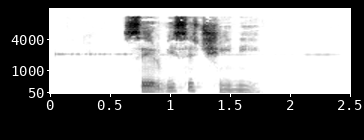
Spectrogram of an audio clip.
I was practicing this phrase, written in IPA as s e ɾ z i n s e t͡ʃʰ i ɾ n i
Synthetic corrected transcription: s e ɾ v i s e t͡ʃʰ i n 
